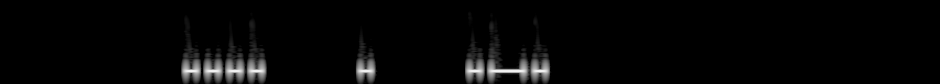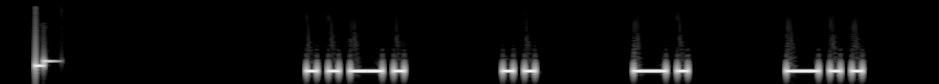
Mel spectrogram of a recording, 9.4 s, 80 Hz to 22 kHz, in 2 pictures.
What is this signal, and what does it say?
Morse code, heard as a keyed tone, about 22 wpm, spaced as for 13 wpm, 700 Hz. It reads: HER FIND
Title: 3x Character Spacing - Top 100 Words - 22wpm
